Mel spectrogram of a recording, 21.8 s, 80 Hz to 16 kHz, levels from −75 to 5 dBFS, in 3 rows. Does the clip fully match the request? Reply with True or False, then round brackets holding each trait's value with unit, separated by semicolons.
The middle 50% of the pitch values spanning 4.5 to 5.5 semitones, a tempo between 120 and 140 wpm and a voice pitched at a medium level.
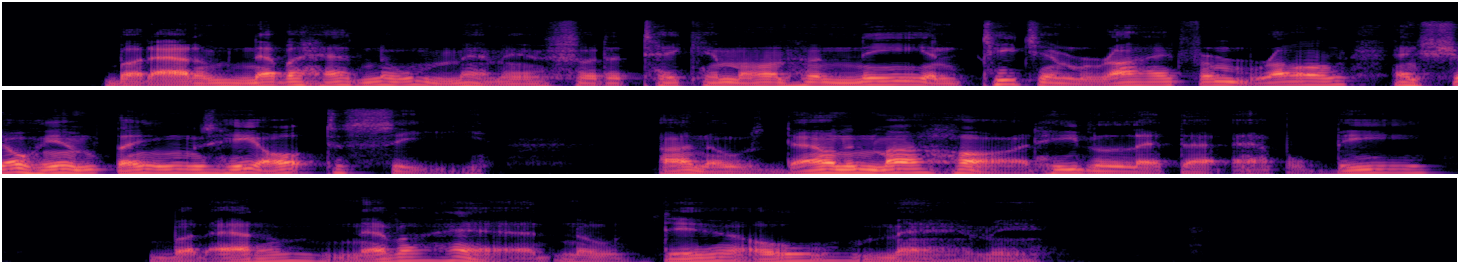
False (5.1 semitones; 135 wpm; 105 Hz)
